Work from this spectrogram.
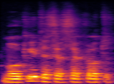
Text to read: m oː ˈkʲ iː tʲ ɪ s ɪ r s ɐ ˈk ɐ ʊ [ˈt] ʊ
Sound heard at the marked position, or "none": t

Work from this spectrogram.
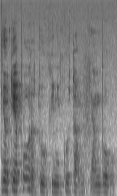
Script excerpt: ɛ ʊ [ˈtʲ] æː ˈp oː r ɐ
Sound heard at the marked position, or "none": tʲ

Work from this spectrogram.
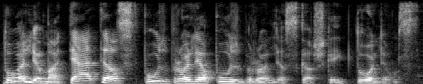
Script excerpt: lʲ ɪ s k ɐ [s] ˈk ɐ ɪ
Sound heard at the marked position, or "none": ʃ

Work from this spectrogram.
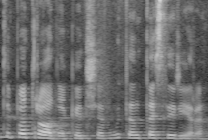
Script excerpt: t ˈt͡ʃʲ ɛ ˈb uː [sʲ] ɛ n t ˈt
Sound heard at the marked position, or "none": tʲ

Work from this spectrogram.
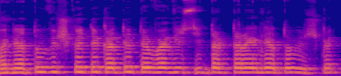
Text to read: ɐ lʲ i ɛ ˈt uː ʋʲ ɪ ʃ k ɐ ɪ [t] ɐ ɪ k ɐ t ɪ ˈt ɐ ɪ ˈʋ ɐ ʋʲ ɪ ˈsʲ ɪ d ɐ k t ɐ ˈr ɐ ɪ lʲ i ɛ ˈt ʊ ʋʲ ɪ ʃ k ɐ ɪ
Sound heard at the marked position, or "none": t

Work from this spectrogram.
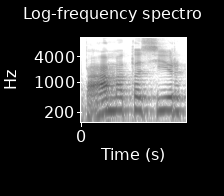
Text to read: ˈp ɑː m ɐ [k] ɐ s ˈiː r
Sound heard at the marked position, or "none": t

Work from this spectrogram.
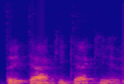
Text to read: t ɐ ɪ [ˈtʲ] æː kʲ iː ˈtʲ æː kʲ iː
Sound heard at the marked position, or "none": tʲ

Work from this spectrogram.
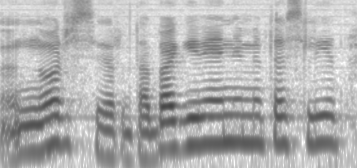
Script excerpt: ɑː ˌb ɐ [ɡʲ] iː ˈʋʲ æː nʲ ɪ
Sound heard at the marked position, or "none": ɡʲ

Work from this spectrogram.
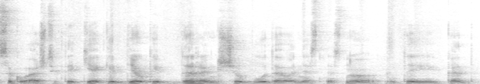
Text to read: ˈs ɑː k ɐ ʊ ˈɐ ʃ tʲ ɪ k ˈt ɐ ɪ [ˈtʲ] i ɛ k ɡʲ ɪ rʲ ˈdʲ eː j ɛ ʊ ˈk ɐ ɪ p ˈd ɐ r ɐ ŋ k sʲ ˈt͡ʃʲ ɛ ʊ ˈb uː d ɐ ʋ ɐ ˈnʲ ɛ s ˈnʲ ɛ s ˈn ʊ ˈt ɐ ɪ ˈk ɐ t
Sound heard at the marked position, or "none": kʲ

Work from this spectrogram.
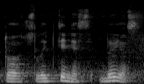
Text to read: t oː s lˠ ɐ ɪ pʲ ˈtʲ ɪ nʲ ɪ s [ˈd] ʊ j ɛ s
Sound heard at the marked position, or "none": d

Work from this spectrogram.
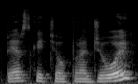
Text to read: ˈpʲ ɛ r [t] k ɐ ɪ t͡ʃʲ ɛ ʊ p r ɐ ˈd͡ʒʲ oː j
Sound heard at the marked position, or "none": s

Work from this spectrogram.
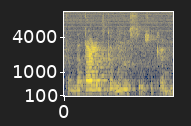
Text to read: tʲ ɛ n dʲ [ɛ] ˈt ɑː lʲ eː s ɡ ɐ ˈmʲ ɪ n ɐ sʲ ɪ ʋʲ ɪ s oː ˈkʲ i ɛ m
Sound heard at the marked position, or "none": ɛ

